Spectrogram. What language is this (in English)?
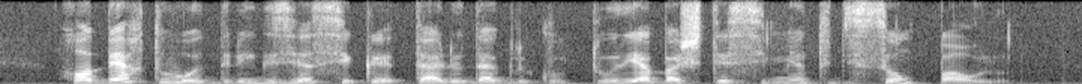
Portuguese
